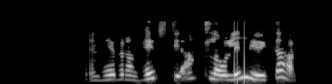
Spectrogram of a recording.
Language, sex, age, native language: Icelandic, female, 50-59, Icelandic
